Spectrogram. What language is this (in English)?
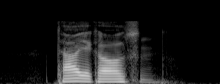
Norwegian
